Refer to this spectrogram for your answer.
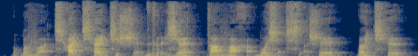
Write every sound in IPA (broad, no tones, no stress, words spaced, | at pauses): ɓəva̰ t͡ɕʰat͡ɕʰɛt͡ɕə ʃɛ̰ drɛ̰ʑɛtːava xa̰bʌʑɑ̰ ɕa̰ʃe | ət͡ɕʰɪ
